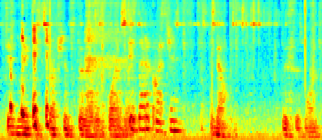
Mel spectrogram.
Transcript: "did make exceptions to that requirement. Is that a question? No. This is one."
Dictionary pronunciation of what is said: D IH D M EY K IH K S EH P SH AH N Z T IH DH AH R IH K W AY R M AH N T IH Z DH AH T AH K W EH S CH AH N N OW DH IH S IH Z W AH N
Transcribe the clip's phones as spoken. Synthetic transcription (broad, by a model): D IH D M EY K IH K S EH P SH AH N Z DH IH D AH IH W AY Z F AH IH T IH Z DH AH T AH K W EH S CH AH N N OW DH IH S IH Z W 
